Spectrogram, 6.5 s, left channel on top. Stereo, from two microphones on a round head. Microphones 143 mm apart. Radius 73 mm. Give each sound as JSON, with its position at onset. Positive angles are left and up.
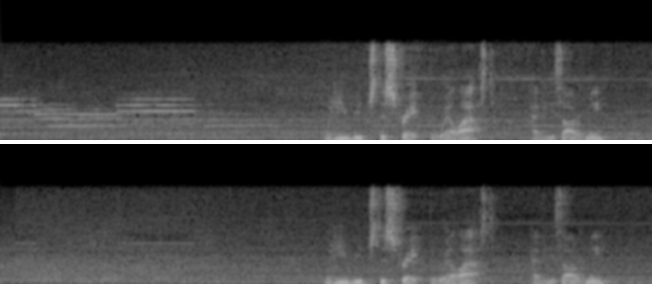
{"t": 3.2, "sound": "a man speaking", "side_deg": 40, "distance_m": 1.5}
